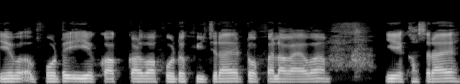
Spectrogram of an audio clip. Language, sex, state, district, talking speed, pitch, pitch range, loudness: Hindi, male, Uttar Pradesh, Muzaffarnagar, 210 wpm, 135 Hz, 130-135 Hz, -15 LUFS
